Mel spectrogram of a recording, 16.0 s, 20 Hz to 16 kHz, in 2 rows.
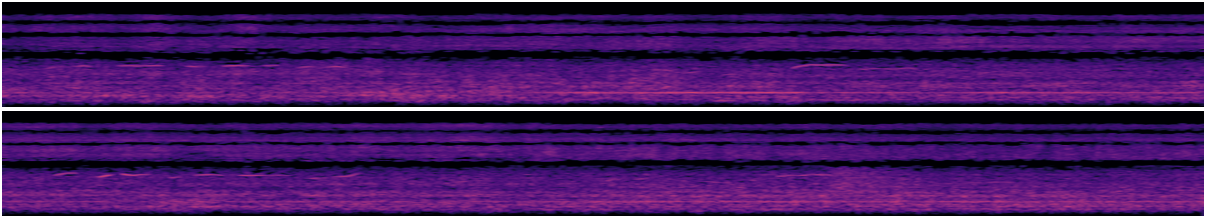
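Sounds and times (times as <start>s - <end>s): waterjet cutter hissing: 0.0s - 16.0s.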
